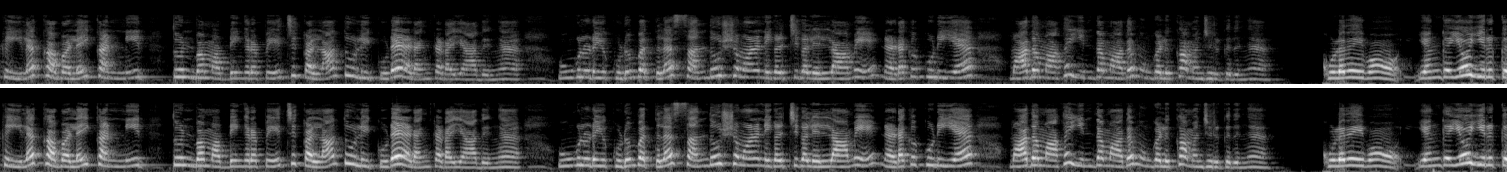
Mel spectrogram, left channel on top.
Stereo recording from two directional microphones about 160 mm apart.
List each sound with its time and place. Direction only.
0.0 s a woman's voice: 35° right (ahead or behind)
5.7 s a woman's voice: 25° right (ahead or behind); by 12.6 s 45° right (ahead or behind)
13.2 s a woman's voice: centre (ahead or behind)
